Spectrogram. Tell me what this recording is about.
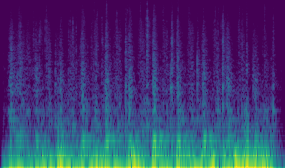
Making the fabric of the umbrella put some force against the air.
